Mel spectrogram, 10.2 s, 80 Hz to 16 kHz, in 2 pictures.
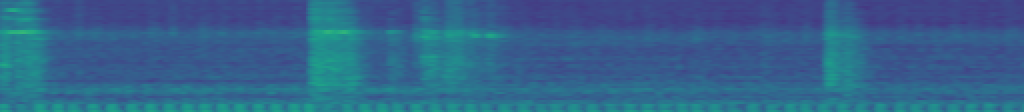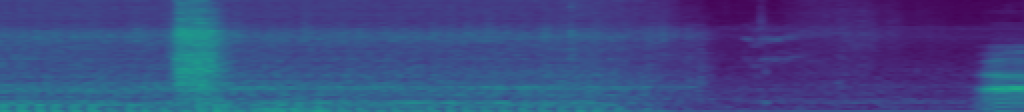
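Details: Honda Wave 110cc motorcycle after rebuild with new connecting rod, crankshaft bearing and rebored block, head untouched: small single revs rise crisply and settle to steady idle, no knock or rattle; normal idle and revving.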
